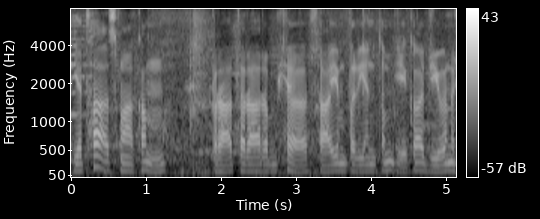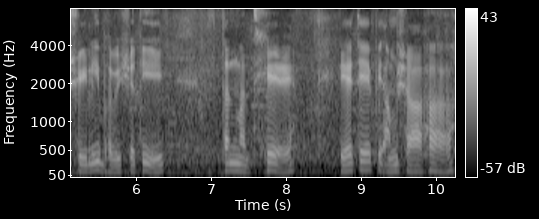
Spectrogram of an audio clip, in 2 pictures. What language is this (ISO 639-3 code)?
san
